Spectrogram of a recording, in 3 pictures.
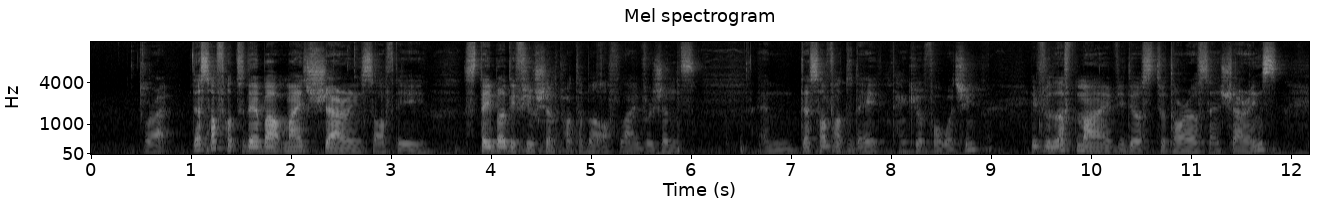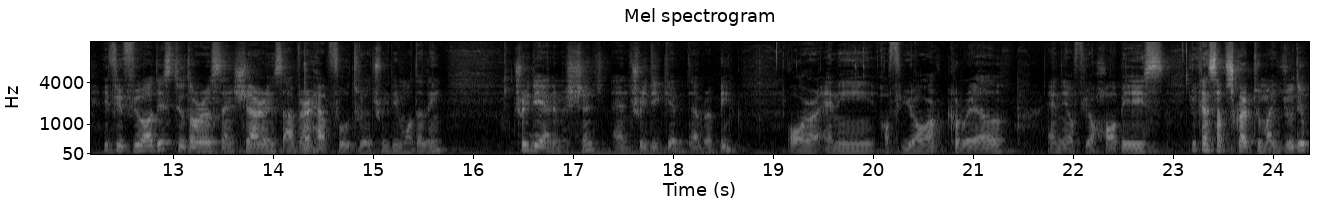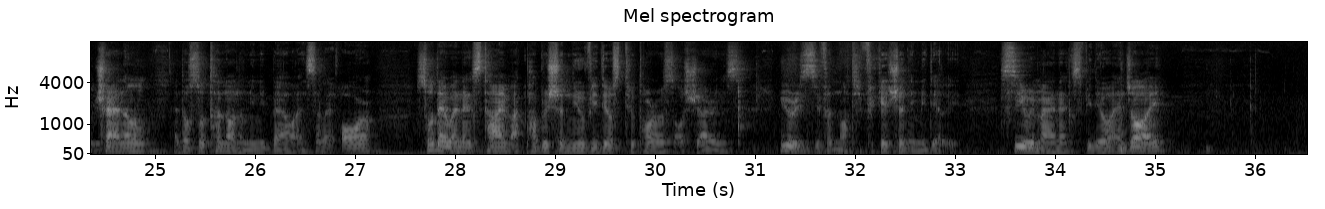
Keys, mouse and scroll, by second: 0.5 click, 2.6 click, 14.7-15.6 scroll, 15.6-18.0 scroll, 19.9 click.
